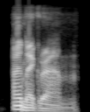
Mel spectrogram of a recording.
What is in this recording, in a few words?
"anagram", British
